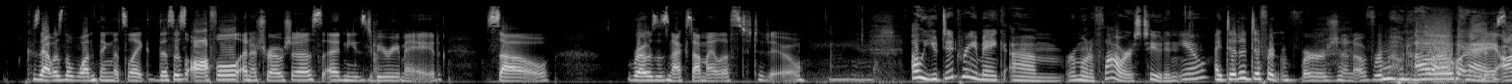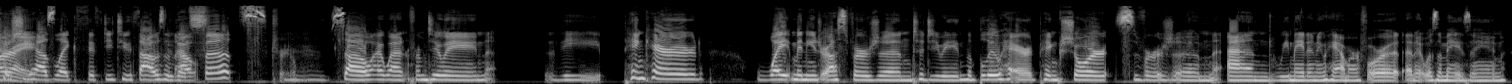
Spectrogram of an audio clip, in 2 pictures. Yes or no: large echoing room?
no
